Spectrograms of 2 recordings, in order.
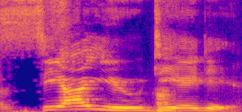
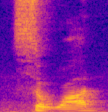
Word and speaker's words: Ciudad: C-I-U-D-A-D. So, Sawadado? No O at the end. Ciudad. Ciudad. Ciudad.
